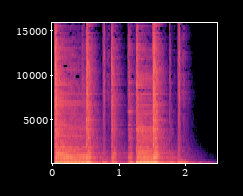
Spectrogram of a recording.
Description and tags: Pure rhythmguitar acid-loop at 120 BPM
